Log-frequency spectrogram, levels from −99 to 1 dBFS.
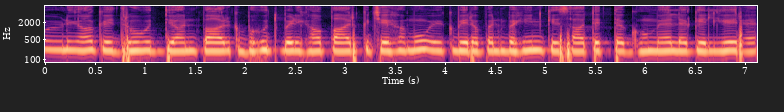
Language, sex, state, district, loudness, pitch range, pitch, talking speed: Maithili, female, Bihar, Purnia, -14 LUFS, 200-210 Hz, 205 Hz, 185 wpm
